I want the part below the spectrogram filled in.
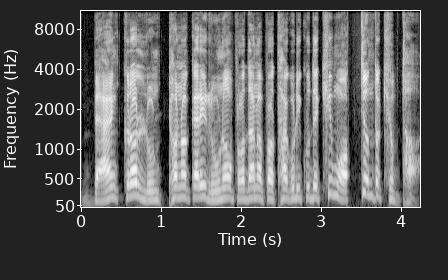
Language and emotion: Odia, angry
